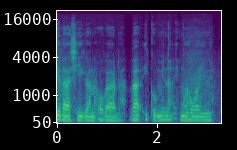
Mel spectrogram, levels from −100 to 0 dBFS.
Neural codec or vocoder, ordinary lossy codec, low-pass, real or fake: vocoder, 44.1 kHz, 128 mel bands every 256 samples, BigVGAN v2; none; 19.8 kHz; fake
